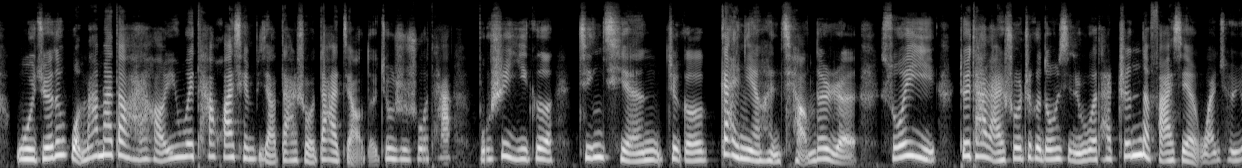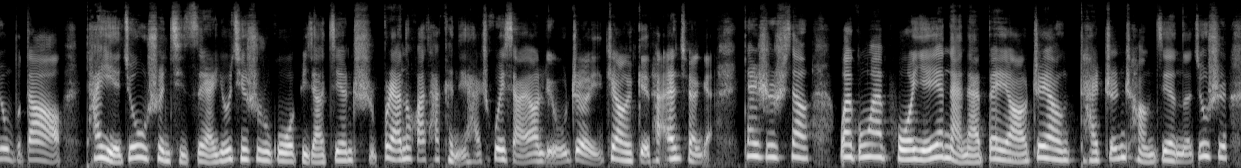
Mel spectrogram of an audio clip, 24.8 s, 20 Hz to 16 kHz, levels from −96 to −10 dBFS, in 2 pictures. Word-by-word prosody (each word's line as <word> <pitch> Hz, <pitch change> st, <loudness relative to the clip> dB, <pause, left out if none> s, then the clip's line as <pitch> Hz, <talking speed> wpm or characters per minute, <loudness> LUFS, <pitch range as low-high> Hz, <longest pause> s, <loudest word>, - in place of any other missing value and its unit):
我 220 Hz, 0 st, +5 dB
觉 235 Hz, +3 st, +4 dB
得 305 Hz, +4 st, +3 dB
我 -, -, +4 dB
妈 235 Hz, +8 st, -1 dB
妈 315 Hz, +2 st, +4 dB
倒 305 Hz, -1 st, +2 dB
还 225 Hz, -3 st, -4 dB
好， 200 Hz, -5 st, -3 dB
因 245 Hz, +7 st, 0 dB
为 275 Hz, 0 st, +2 dB
她 275 Hz, +1 st, -5 dB
花 260 Hz, -1 st, +1 dB
钱 245 Hz, -3 st, -1 dB
比 225 Hz, -, -6 dB
较 155 Hz, -4 st, -2 dB
大 190 Hz, +5 st, -5 dB
手 180 Hz, -2 st, -3 dB
大 210 Hz, -3 st, -2 dB
脚 180 Hz, -, -6 dB
的， -, -, -13 dB
就 230 Hz, 0 st, -2 dB
是 215 Hz, -1 st, -3 dB
说 220 Hz, +2 st, -6 dB
她 125 Hz, -, -6 dB, 0.2 s
不 200 Hz, +1 st, -4 dB
是 285 Hz, +6 st, 0 dB
一 220 Hz, -4 st, 0 dB
个 210 Hz, -2 st, +1 dB, 0.2 s
金 250 Hz, +1 st, +2 dB
钱 195 Hz, -6 st, 0 dB
这 230 Hz, -3 st, -1 dB
个 190 Hz, 0 st, 0 dB
概 320 Hz, -4 st, +4 dB
念 205 Hz, -7 st, +3 dB
很 175 Hz, -3 st, -2 dB
强 170 Hz, -, -2 dB
的 225 Hz, +4 st, +1 dB
人， 215 Hz, -, -1 dB, 0.2 s
所 250 Hz, +3 st, +2 dB
以 245 Hz, -10 st, +3 dB, 0.2 s
对 290 Hz, 0 st, +2 dB
她 280 Hz, -1 st, +1 dB
来 195 Hz, -7 st, 0 dB
说， 230 Hz, +4 st, +1 dB
这 230 Hz, +3 st, -3 dB
个 230 Hz, -2 st, +2 dB
东 215 Hz, +1 st, +1 dB
西 215 Hz, -4 st, -4 dB
如 175 Hz, +1 st, +2 dB
果 210 Hz, +2 st, +1 dB
她 220 Hz, +1 st, -5 dB
真 285 Hz, +7 st, +4 dB
的 315 Hz, -, +6 dB
发 185 Hz, -6 st, -1 dB
现 190 Hz, -5 st, -1 dB
完 -, -, -5 dB
全 200 Hz, -1 st, -7 dB
用 220 Hz, +3 st, -2 dB
不 -, -, -15 dB
到， 200 Hz, -2 st, 0 dB, 0.2 s
她 245 Hz, +1 st, 0 dB
也 190 Hz, -10 st, +5 dB
就 245 Hz, -, +2 dB
顺 225 Hz, -4 st, 0 dB
其 175 Hz, -3 st, -3 dB
自 175 Hz, -, -5 dB
然。 150 Hz, -3 st, 0 dB
尤 190 Hz, +4 st, +2 dB
其 220 Hz, 0 st, +1 dB
是 215 Hz, -, -6 dB
如 195 Hz, -2 st, +2 dB
果 180 Hz, 0 st, +1 dB
我 175 Hz, -, +3 dB
比 -, -, -3 dB
较 150 Hz, -2 st, -2 dB
坚 190 Hz, +5 st, -1 dB
持， -, -, -8 dB
不 -, -, -12 dB
然 205 Hz, -2 st, +3 dB
的 230 Hz, -, 0 dB
话 205 Hz, -3 st, -3 dB
她 215 Hz, +1 st, -10 dB
肯 190 Hz, -4 st, -5 dB
定 -, -, -8 dB
还 160 Hz, +1 st, -10 dB
是 -, -, -12 dB
会 220 Hz, -2 st, +3 dB
想 150 Hz, -8 st, -3 dB
要 170 Hz, +4 st, -1 dB
留 175 Hz, -1 st, -4 dB
着， 475 Hz, -, +1 dB, 0.2 s
这 245 Hz, -, +2 dB
样 195 Hz, -3 st, +3 dB
给 175 Hz, -, -1 dB
她 160 Hz, -, -5 dB
安 225 Hz, +1 st, +3 dB
全 235 Hz, -, -3 dB
感。 335 Hz, +2 st, -9 dB, 0.3 s
但 285 Hz, -2 st, +2 dB
是 265 Hz, 0 st, +1 dB
像 255 Hz, -2 st, 0 dB, 0.3 s
外 270 Hz, -, +5 dB
公 260 Hz, 0 st, 0 dB
外 270 Hz, -1 st, +3 dB
婆、 230 Hz, -4 st, +4 dB
爷 210 Hz, 0 st, +5 dB
爷 265 Hz, -, +5 dB
奶 230 Hz, -, +1 dB
奶 150 Hz, -1 st, 0 dB
辈 215 Hz, +5 st, 0 dB
啊， 165 Hz, -2 st, +2 dB
这 250 Hz, +8 st, +2 dB
样 210 Hz, -5 st, +3 dB
还 190 Hz, +1 st, -2 dB
真 225 Hz, +5 st, -3 dB
常 160 Hz, -10 st, -4 dB
见 190 Hz, 0 st, 0 dB
的， 160 Hz, -1 st, -4 dB
就 275 Hz, +9 st, -1 dB
是， 260 Hz, -2 st, -2 dB
215 Hz, 290 characters per minute, -24 LUFS, 185-245 Hz, 0.3 s, 的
